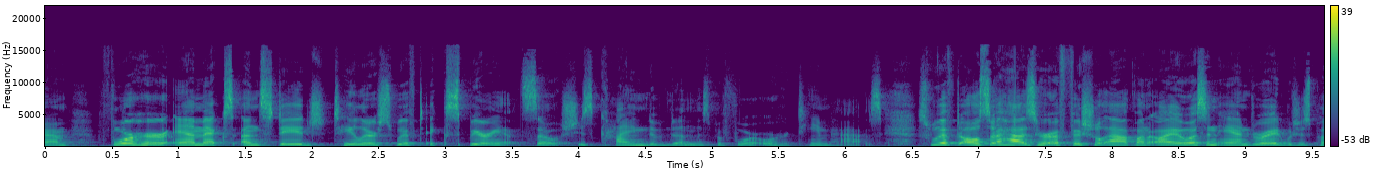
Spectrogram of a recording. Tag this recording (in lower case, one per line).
inside a small room
speech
